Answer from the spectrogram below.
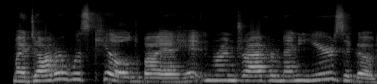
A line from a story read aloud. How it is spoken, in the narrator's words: she said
